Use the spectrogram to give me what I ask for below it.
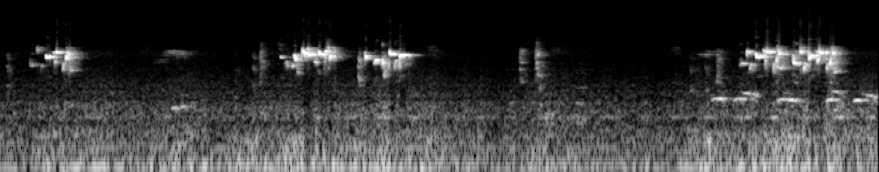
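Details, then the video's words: Diyala bulbul, an authentic singer for training young birds, giving several separated bursts of rich, rolling warbles and whistles, some louder than others, with a few soft lower notes near the end. "افضل تغريد بلبل ديالى الاصيل لتخريج الافراخ بدون اخطاء صوت صافي"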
